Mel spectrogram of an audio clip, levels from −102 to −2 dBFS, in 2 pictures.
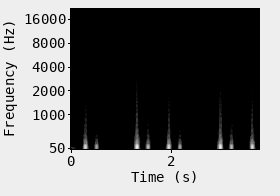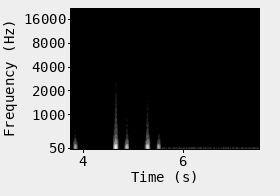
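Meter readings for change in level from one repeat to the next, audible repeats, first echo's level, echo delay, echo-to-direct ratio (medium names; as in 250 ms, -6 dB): no regular repeats, 1, -21.0 dB, 222 ms, -21.0 dB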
